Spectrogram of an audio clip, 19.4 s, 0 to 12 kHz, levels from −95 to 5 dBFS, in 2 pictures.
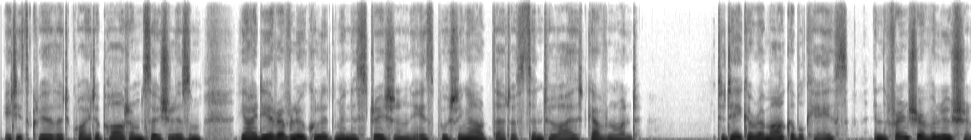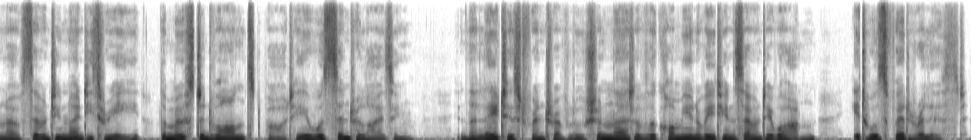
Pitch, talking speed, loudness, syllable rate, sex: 175 Hz, 170 wpm, -16 LUFS, 5.9 syllables/s, female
